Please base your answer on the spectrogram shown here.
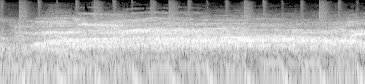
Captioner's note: audience cheering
